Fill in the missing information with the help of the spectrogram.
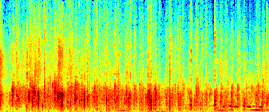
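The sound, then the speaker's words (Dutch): Steady audience applause fills the whole stretch, a dense, even patter of many hands clapping at once, fairly loud, with faint traces of voices mixed into the noise toward the end, welcoming a guest, the project coordinator of the foundation Made Up North. “Welkom, ook een applaus”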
